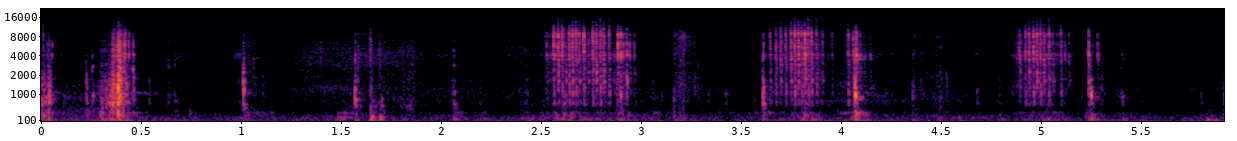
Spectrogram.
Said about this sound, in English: The sound of the key wound mechanism may be familiar, like an alarm clock.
